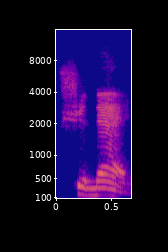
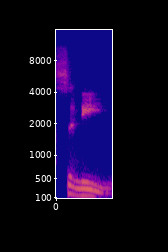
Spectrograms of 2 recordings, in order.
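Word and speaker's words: Sinéad: shanay o'connor that's how you say her name shanae not sane i've been saying it wrong all my life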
